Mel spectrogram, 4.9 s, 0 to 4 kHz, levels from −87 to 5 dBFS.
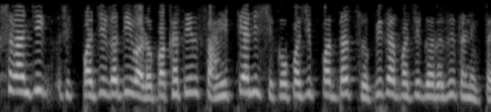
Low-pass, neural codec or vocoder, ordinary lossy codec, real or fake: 3.6 kHz; vocoder, 44.1 kHz, 128 mel bands, Pupu-Vocoder; none; fake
